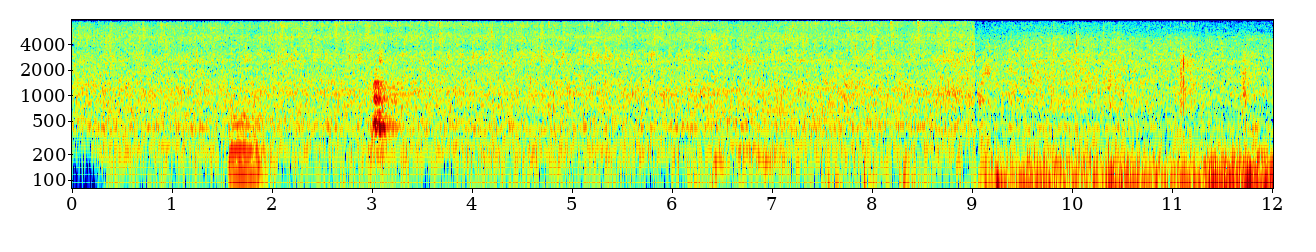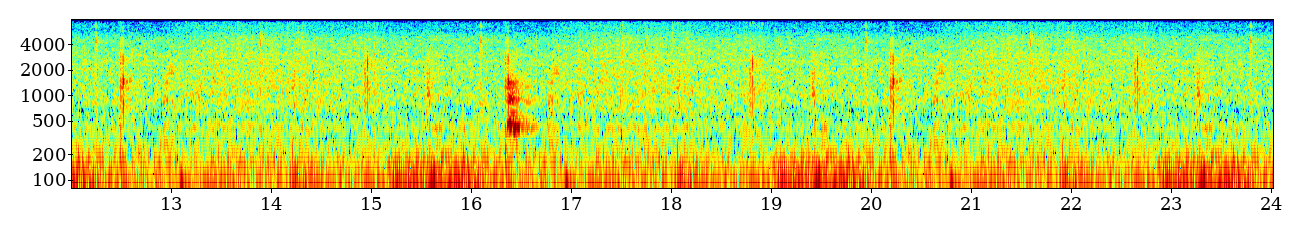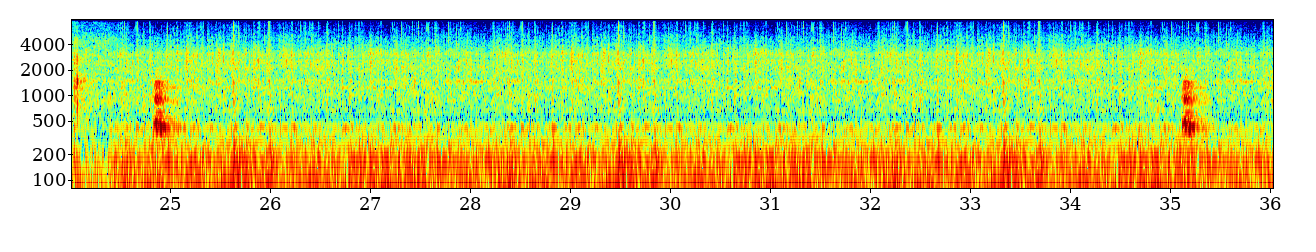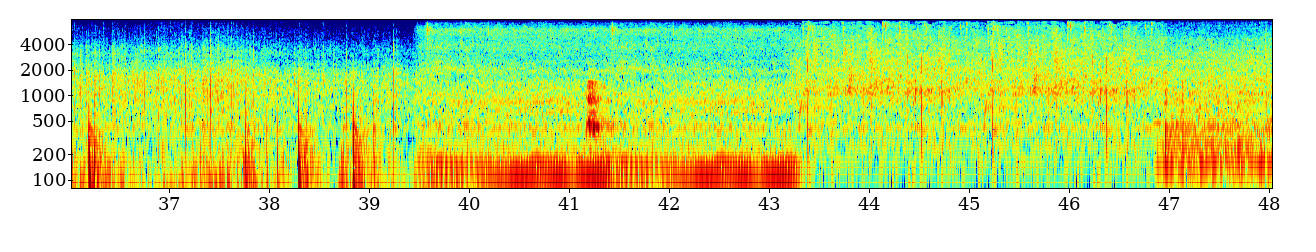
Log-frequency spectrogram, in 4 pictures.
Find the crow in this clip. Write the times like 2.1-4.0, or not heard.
not heard.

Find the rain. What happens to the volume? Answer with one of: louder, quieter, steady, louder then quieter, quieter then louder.
steady.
